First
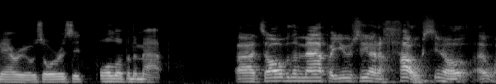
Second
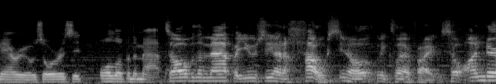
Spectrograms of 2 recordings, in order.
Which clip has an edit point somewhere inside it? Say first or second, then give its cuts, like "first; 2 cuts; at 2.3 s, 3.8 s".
second; 2 cuts; at 1.7 s, 3.8 s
